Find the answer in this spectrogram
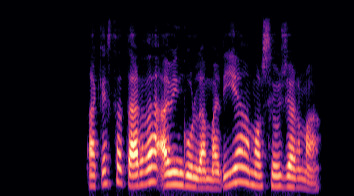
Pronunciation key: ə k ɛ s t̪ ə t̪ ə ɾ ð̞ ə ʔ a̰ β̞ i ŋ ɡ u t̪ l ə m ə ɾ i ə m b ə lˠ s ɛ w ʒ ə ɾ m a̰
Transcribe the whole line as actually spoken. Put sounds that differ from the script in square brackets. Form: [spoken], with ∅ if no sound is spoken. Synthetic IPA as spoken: ə k ɛ s t̪ ə t̪ [a] ɾ ð̞ ə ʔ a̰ β̞ i ŋ ɡ u t̪ l ə m ə ɾ i [əː] m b ə lˠ s ɛ w ʒ ə ɾ m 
